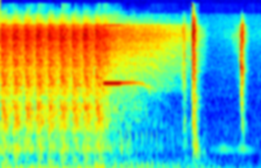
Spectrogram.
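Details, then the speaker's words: Mazda Bongo camper van cranking: the starter turns briskly, about three and a half beats a second, then all power dies mid-crank and later returns; owner suspects an intermittent battery fault. "oh well we've got power again give it some gas no no right so it does have an intermittent like battery sl"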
